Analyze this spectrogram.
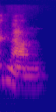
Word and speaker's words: Cnam: it's the canaan library so nam is the way we pronounce it it's a little bit complicated but you will get used to it eventually so nam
